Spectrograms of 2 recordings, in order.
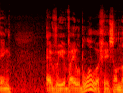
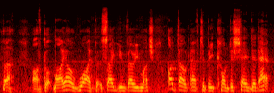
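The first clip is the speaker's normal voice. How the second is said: higher, huffy lad voice; sniffy; 11 semitones higher than usual. A narrator's reading. Nobby refuses the Major's handkerchief, sniffy. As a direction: sniff it, offended. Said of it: "sniffed Nobby".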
